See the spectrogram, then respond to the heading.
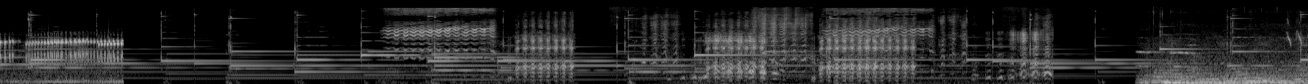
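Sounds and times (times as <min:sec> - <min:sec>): background music with sustained notes: 0:00.0 - 0:13.0
young goat bleating: 0:03.8 - 0:10.6.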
